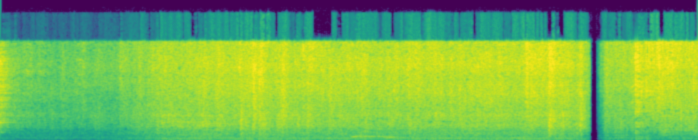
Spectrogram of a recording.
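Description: Shredded cabbage frying in a pan for a vegetable roll, a steady close sizzle that swells after the first moment and hisses on evenly, with a brief cut near the end.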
